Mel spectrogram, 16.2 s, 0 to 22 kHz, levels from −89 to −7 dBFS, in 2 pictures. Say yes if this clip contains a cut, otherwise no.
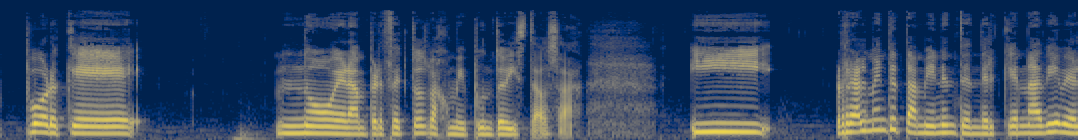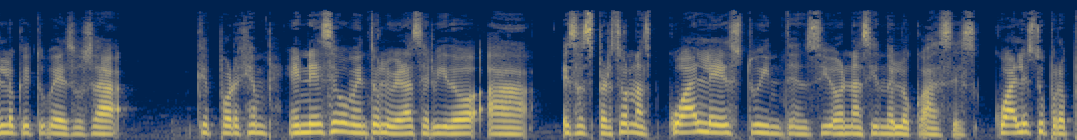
yes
